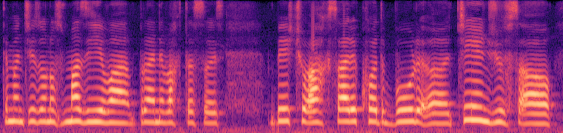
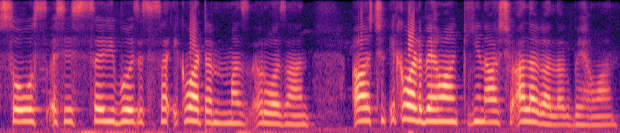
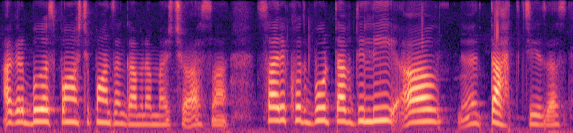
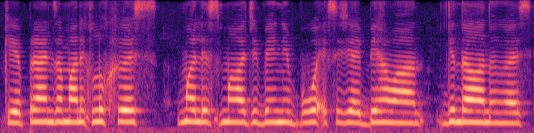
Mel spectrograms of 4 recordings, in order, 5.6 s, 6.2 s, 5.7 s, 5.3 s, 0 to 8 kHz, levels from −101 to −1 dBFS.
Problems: none marked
